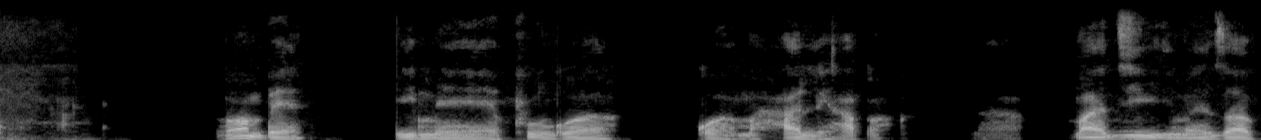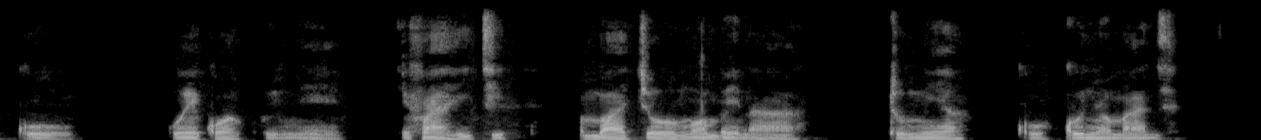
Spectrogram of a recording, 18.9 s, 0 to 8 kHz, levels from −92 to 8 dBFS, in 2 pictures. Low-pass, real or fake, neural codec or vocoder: 7.2 kHz; fake; codec, 16 kHz, 4 kbps, FreqCodec, larger model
